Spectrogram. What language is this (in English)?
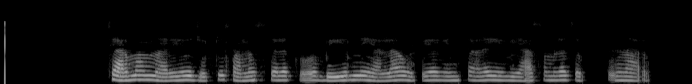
Telugu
